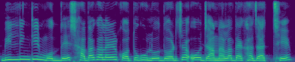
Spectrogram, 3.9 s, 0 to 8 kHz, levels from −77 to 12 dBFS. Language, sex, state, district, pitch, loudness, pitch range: Bengali, female, West Bengal, Cooch Behar, 270 Hz, -11 LUFS, 255-310 Hz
